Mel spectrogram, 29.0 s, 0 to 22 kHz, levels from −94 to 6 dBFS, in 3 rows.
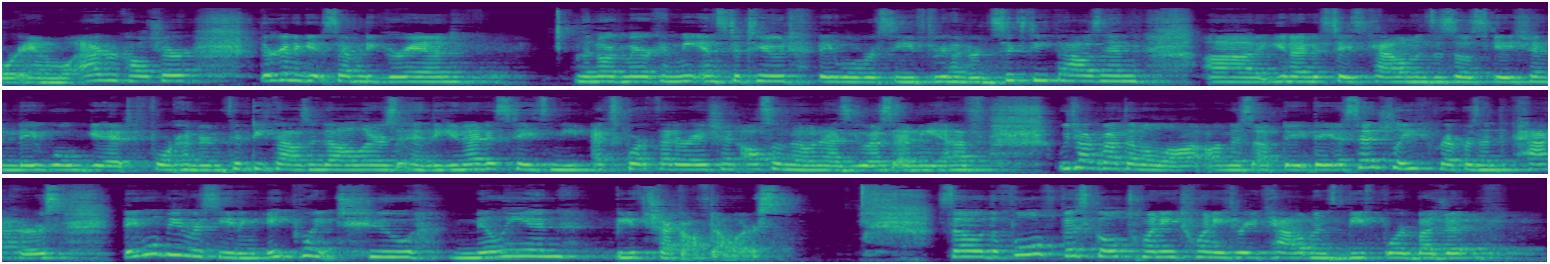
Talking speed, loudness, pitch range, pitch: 170 wpm, -21 LUFS, 215-260 Hz, 230 Hz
